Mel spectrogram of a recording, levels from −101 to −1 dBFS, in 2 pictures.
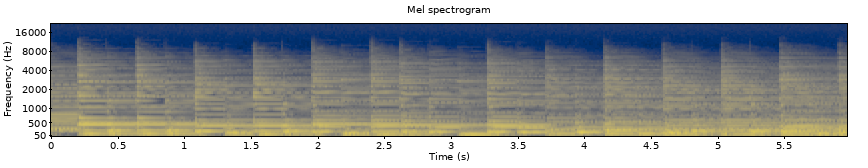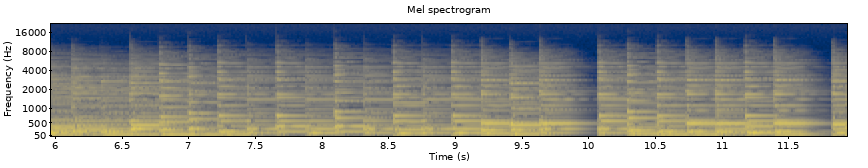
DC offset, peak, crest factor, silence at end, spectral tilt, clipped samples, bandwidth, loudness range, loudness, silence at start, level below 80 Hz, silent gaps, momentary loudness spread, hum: under 0.1%; -4 dBFS; 16 dB; 0 s; -6.5 dB/octave; under 0.1%; 11 kHz; 1 LU; -21 LUFS; 0 s; -38 dBFS; none; 4 LU; none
